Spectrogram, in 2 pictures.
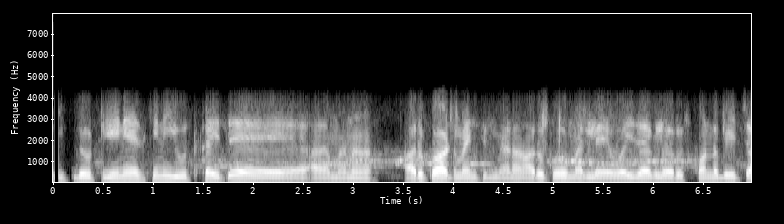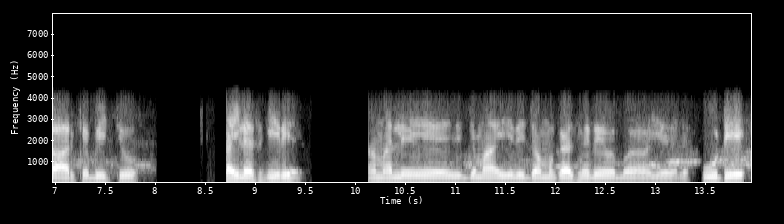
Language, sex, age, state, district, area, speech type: Telugu, male, 45-60, Andhra Pradesh, Srikakulam, urban, conversation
